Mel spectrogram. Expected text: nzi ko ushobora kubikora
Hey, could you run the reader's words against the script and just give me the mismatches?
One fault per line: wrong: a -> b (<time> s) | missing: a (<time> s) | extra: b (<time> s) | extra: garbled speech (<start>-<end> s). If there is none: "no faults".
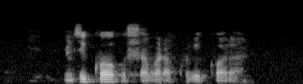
no faults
